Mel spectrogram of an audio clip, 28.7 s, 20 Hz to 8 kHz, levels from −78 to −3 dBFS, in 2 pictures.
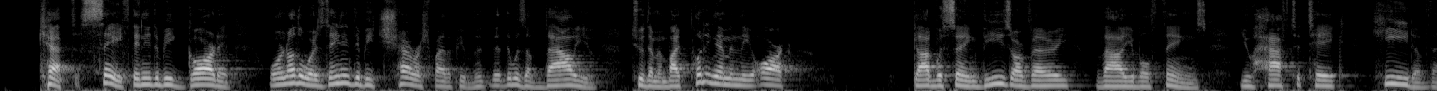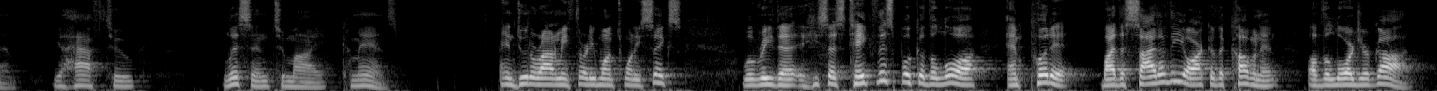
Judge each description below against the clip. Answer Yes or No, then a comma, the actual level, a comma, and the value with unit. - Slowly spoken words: No, average, 180 wpm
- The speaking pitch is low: No, medium, 150 Hz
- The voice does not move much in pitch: No, average, 4.1 semitones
